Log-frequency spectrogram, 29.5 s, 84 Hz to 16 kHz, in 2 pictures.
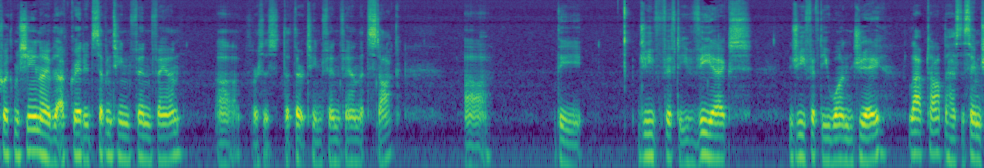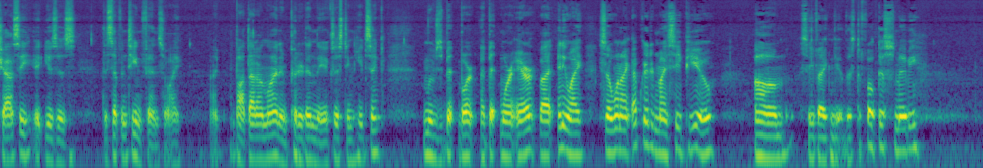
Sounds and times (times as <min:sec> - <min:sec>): Speech: 0:00.0 - 0:06.0, 0:07.0 - 0:07.4, 0:08.3 - 0:08.8, 0:09.4 - 0:28.7.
